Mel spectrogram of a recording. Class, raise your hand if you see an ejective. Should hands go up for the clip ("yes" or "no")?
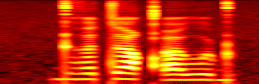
yes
